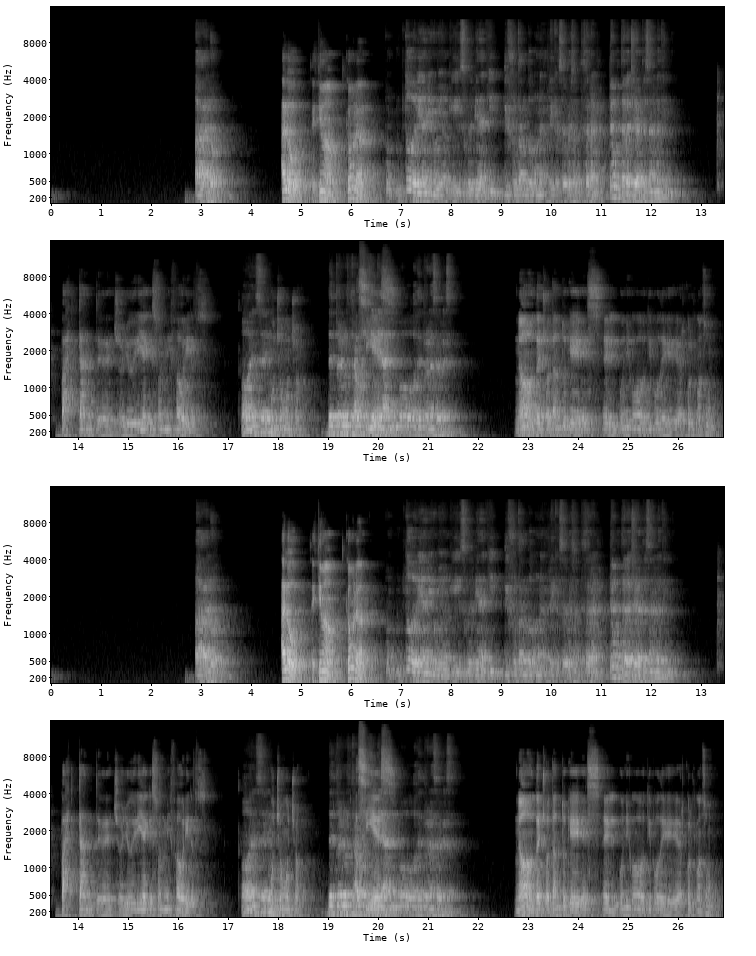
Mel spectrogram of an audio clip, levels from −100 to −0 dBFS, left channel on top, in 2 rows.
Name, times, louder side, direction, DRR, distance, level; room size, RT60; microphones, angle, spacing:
voice 1, 2.9-3.4 6.7-12.4 17.3-17.9 19.0-21.5, left 1 dB, 35° left, -8 dB, 0.6 m, -36 dB
voice 2, 4.6-6.3 13.7-16.5 17.8-18.4 19.6-20.3 22.7-26.7, right 2 dB, 35° right, 4 dB, 0.3 m, -36 dB
4.3 x 2.1 x 2.4 m, 0.98 s
head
